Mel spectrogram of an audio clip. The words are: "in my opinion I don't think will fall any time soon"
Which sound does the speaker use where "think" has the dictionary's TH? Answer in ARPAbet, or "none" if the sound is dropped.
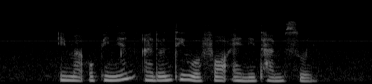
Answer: T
